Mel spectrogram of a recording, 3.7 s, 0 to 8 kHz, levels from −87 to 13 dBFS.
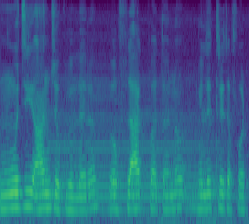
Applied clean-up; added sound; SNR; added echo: none; Wind instrument, woodwind instrument; 14 dB; none.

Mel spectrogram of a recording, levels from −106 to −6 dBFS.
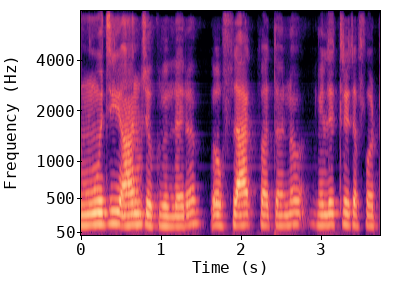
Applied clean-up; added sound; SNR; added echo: neural mask model DeepFilterNet 3.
